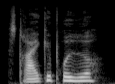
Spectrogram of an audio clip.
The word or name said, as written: strejkebryder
